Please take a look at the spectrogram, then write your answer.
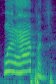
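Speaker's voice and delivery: put-on high, anxious child's voice, rising to the question; a frightened little girl begging to know; child asking. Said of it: "I said".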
